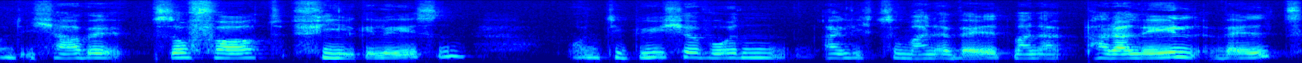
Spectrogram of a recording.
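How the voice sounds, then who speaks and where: Very slowly, a woman speaks. She has a Hungarian accent. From Switzerland, Zurich (early childhood Ljubljana, Trieste). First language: Hungarian (speaking German). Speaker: writer and literary translator. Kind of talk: interview, personal recollection.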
